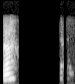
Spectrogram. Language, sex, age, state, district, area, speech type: Sanskrit, male, 30-45, Karnataka, Vijayapura, urban, conversation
